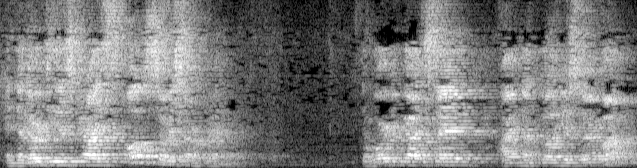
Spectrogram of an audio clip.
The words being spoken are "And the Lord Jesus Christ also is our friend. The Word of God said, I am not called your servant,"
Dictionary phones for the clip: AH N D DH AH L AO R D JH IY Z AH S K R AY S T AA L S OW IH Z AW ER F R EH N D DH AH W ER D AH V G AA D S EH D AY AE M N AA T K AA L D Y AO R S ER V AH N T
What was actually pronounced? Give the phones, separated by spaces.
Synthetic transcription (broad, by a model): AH N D DH AH L AO R D JH IY Z AH S K R AY S T AA L S OW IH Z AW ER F R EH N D DH AH W ER D AH V G AA D S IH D AY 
